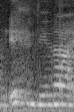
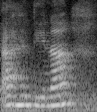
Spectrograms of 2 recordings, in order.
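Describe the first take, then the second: First: The word starts with an 'i' vowel. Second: The word starts with an 'a' vowel. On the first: The speaker calls it right. "instead of saying ihdina" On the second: The speaker calls it wrong. "if you say ahdina, so changing up the harakat"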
